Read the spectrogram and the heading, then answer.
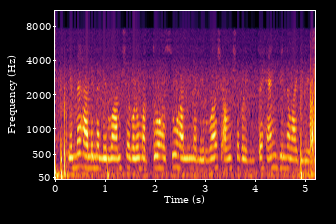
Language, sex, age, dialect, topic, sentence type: Kannada, female, 18-24, Dharwad Kannada, agriculture, question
